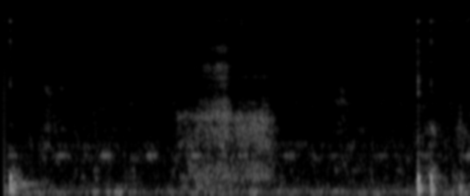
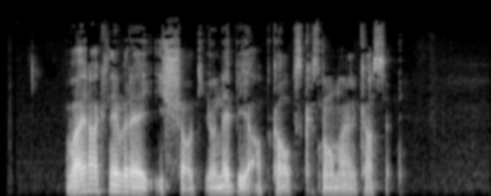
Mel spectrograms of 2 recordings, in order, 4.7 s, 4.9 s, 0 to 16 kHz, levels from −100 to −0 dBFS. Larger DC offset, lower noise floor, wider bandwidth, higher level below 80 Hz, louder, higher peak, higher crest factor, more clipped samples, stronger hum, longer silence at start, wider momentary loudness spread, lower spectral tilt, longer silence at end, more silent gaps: neither; first, -75 dBFS vs -71 dBFS; about the same, 11 kHz vs 10.5 kHz; second, -70 dBFS vs -54 dBFS; second, -54 LUFS vs -22 LUFS; second, -30 dBFS vs -2 dBFS; about the same, 26 dB vs 22 dB; neither; neither; second, 0.05 s vs 0.65 s; first, 20 LU vs 9 LU; first, -8 dB/octave vs -5.5 dB/octave; second, 0 s vs 1.05 s; neither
